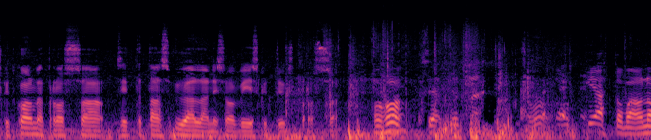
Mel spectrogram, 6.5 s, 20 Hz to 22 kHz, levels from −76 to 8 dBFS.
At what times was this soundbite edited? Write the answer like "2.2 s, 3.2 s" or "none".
1.2 s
